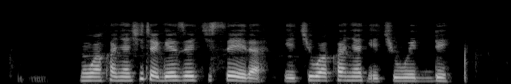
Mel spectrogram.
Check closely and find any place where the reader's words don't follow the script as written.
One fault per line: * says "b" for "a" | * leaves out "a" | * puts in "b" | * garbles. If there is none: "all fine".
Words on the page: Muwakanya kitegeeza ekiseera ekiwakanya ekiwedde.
all fine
